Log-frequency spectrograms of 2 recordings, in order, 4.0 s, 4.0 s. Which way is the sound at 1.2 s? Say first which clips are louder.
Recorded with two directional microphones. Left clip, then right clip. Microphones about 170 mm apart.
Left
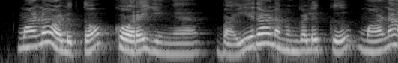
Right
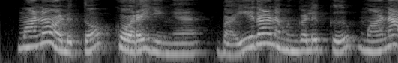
Left 9 dB; 10° left (ahead or behind).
